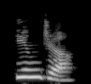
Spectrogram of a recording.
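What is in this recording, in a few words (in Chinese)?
"盯着", Chinese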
